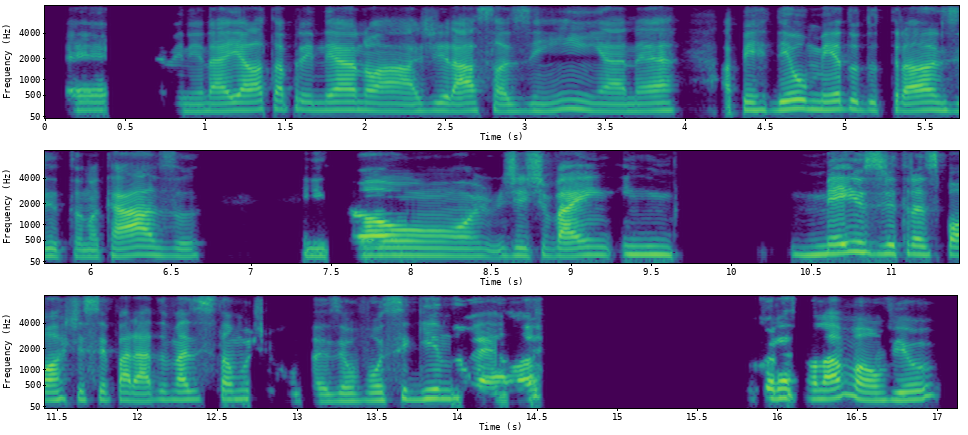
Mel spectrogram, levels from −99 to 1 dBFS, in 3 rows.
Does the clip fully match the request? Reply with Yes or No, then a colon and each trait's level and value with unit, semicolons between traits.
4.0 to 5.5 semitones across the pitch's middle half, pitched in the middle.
No: average, 2.8 semitones; medium, 165 Hz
